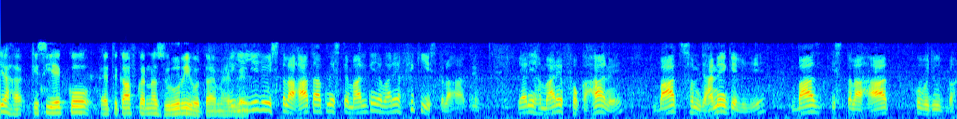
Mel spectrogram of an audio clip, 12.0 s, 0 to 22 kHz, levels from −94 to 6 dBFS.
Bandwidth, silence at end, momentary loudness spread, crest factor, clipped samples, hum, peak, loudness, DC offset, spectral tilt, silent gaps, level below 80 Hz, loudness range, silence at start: 6.2 kHz; 0 s; 14 LU; 20 dB; under 0.1%; none; -10 dBFS; -30 LUFS; under 0.1%; -6 dB/octave; none; -70 dBFS; 5 LU; 0 s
